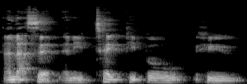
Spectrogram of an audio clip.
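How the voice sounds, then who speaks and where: A man hosts a podcast in relaxed, casual chat, often pausing on fillers. His voice sits fairly low, and the room gives it a clear echo. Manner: relaxed, hesitant, many fillers. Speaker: podcast host. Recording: roomy echo.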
